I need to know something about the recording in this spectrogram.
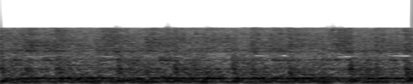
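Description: Loud live band music with fast, continuous drumming and a held low tone underneath.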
